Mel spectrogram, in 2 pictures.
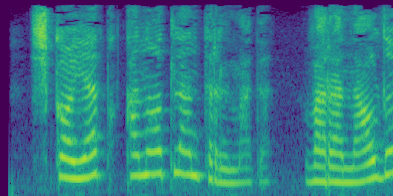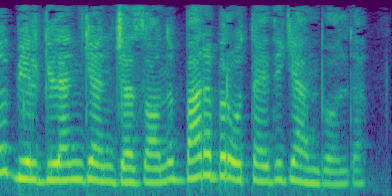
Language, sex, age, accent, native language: Uzbek, female, 18-24, Farg'ona, Uzbek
